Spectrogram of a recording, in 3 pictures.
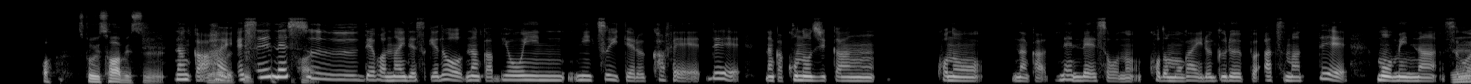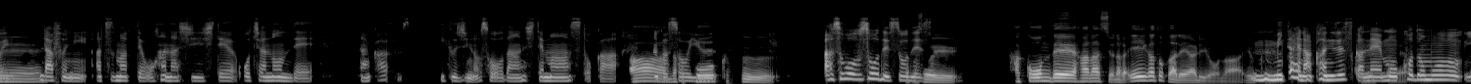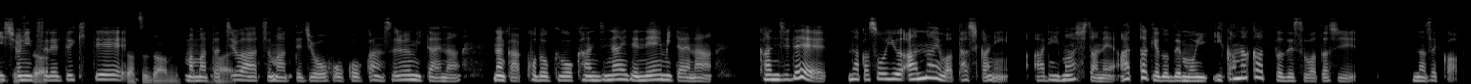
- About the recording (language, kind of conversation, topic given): Japanese, podcast, 孤立を感じた経験はありますか？
- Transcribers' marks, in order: none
